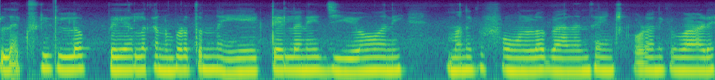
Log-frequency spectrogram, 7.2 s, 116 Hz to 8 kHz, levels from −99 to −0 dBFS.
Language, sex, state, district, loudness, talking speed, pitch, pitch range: Telugu, female, Andhra Pradesh, Chittoor, -14 LUFS, 135 wpm, 195 Hz, 190-200 Hz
